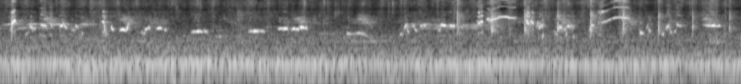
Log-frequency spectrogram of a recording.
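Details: Tame male bulbul in Baghdad, Iraq, singing scattered whistled notes, then louder rising and falling whistles near the end, over a steady background hum.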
